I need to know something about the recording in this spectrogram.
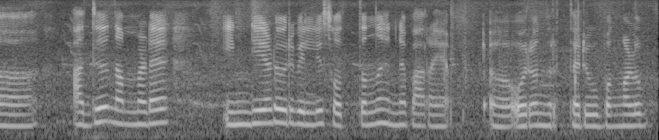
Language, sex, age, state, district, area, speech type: Malayalam, female, 18-30, Kerala, Alappuzha, rural, spontaneous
